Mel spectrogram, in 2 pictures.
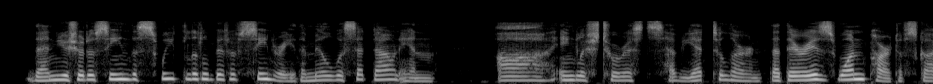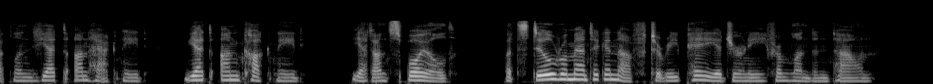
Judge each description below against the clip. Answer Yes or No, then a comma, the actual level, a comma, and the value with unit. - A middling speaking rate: Yes, average, 155 wpm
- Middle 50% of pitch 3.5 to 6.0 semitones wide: Yes, average, 5.0 semitones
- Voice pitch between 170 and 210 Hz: Yes, high, 190 Hz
